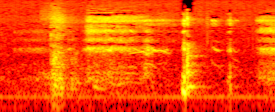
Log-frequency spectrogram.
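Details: Husky hiccupping after drinking beer, also sneezing: a few short, sudden gulping catches of breath at uneven intervals with faint room noise; hiccups.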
